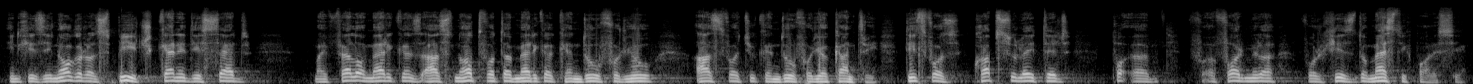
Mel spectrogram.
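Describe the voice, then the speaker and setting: A man's voice: mid-range voice, normal speed, a little mellow. A man with a Serbian accent speaking from the audience, making earnest, formal remarks and stumbling over words at times. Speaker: audience member asking a question.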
